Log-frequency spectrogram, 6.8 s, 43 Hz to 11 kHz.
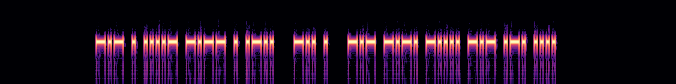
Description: Morse code, heard as a keyed tone, about 40 wpm, 700 Hz. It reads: KE4YEL DE KC6KRH
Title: USA Callsign DE Callsign 40wpm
